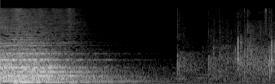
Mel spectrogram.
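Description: A brass band's final chord rings out and fades in a large echoing hall.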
